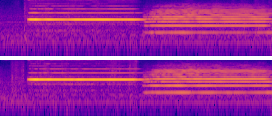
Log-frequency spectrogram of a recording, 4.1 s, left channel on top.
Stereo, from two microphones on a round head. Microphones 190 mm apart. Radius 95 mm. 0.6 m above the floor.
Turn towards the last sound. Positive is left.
turn(degrees=-25)  # may be behind; listen again after turning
